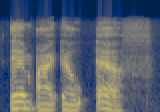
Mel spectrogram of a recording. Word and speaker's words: MILF: However, unlike the acronym MILF, it's an acronym that rhymes with milk. It sounds like you're saying milk. You're pouring some milk in cereal, but take the K off the end and put an F.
